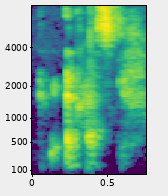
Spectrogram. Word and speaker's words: Prescott: If you're local, it's Prescott. But it's Prescott. Like biscuit. Prescott. But it's spelled Prescott. Yes.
